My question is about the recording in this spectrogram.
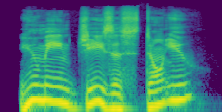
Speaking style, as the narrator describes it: Ian sighed

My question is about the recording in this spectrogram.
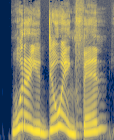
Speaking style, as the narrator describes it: yelled Troy

